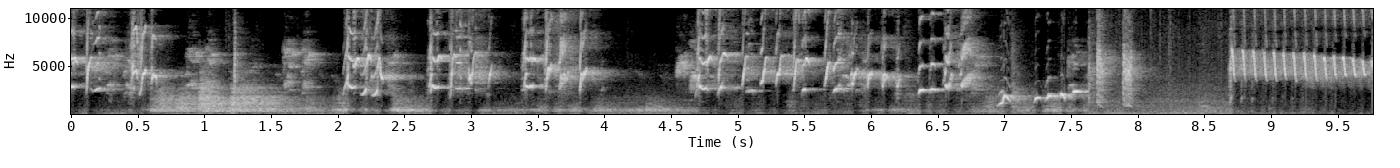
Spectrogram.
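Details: Murai Batu, the white-rumped shama, giving full isian and tembakan for training other birds: bursts of sharp high chips and chatter, a rising whistled run, and a final rapid even ticking series.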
